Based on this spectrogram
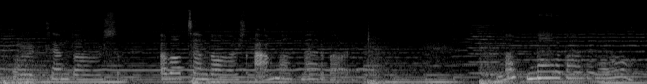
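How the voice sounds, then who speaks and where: The speech has long, frequent pauses. Loud music plays in the background. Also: woman, moderate pace. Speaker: vlogger. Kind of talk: casual talk to camera. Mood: happy, pleased. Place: home room. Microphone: phone near.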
